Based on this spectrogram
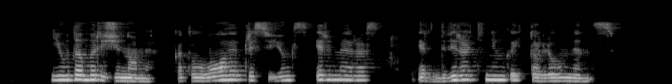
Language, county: Lithuanian, Utena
